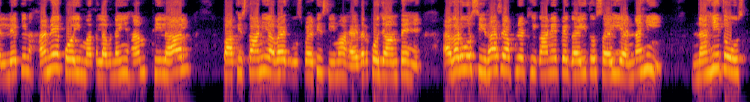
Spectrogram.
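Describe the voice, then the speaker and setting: A woman's voice: high voice, low-quality recording. A woman gives opinionated news commentary in an emphatic, repetitive and accusatory manner. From India. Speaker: online commentary host.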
